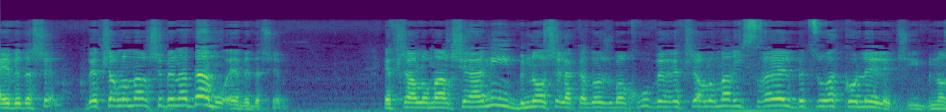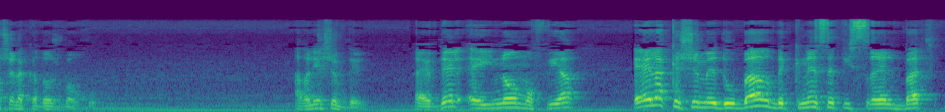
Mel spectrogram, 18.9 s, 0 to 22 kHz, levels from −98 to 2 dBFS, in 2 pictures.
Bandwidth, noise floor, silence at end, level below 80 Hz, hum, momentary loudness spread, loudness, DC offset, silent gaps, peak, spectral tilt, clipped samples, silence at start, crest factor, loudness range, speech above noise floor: 11 kHz; -49 dBFS; 0.15 s; -46 dBFS; none; 13 LU; -20 LUFS; under 0.1%; none; -2 dBFS; -4.5 dB/octave; under 0.1%; 0 s; 20 dB; 13 LU; 29 dB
